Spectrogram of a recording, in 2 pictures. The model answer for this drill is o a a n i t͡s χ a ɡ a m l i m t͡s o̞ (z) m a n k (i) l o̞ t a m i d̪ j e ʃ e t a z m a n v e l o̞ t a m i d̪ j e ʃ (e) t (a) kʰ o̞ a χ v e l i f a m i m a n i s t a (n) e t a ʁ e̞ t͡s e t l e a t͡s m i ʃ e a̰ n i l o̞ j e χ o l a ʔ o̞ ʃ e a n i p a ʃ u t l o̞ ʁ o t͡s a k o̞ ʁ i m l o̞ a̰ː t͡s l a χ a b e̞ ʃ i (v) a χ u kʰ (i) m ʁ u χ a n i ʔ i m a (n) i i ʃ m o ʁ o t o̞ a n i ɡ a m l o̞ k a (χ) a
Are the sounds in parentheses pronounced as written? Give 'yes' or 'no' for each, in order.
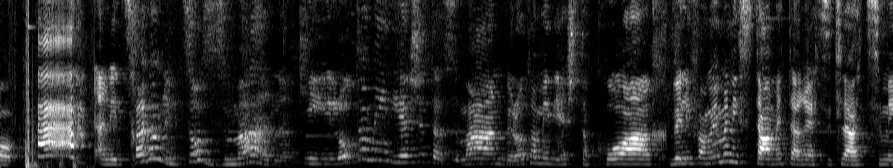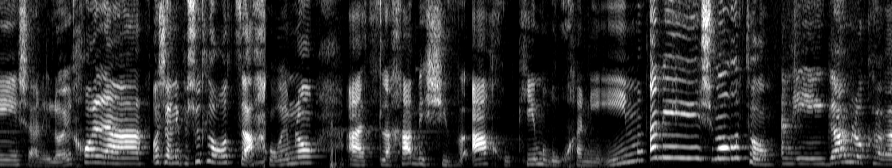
yes, yes, yes, yes, no, yes, yes, yes, no

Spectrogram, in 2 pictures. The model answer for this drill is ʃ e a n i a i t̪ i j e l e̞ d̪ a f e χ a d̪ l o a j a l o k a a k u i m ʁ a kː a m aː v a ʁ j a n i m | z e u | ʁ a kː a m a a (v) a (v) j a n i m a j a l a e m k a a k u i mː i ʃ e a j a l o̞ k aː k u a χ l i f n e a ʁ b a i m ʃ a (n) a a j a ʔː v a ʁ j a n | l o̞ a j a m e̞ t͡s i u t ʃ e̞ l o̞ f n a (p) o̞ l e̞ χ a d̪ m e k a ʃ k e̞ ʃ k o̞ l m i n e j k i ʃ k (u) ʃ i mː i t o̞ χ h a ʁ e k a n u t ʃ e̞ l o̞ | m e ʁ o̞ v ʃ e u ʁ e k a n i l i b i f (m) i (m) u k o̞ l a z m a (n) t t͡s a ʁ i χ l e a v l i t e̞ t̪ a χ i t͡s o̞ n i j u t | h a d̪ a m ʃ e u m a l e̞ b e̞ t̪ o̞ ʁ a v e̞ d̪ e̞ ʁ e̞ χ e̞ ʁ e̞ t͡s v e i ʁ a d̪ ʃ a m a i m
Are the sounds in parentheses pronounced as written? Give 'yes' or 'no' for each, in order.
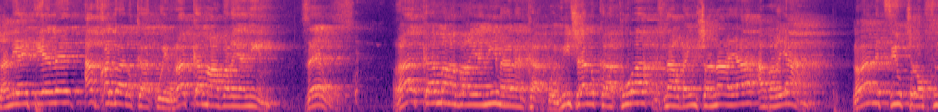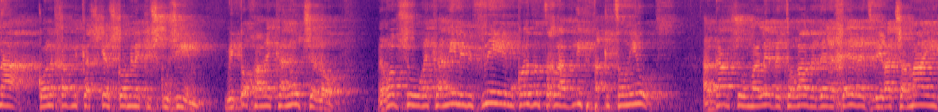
yes, no, yes, no, yes, no, yes, yes

